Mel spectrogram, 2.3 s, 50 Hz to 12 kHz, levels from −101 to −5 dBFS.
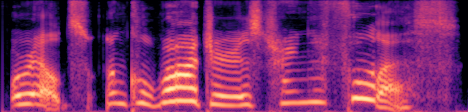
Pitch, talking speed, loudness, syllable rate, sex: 310 Hz, 230 wpm, -18 LUFS, 5.6 syllables/s, female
